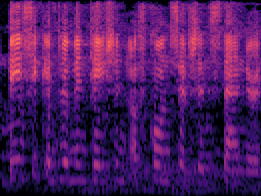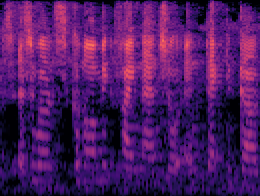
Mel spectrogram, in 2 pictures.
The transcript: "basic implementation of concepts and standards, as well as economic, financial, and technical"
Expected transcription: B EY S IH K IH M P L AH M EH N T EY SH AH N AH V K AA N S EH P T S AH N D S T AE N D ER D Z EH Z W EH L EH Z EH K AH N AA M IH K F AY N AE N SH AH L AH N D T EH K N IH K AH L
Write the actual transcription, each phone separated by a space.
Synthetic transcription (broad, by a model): B EY S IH K IH M P L AH M EH N T EY SH AH N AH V K AA N S EH P T S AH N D S T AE N D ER D S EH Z W EH L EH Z EH K AH N AA M IH K F AY N AE N SH AH L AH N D T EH K N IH K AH L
